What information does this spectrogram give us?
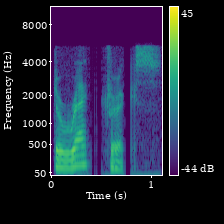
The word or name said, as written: directrix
